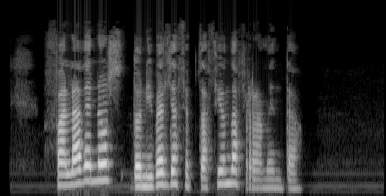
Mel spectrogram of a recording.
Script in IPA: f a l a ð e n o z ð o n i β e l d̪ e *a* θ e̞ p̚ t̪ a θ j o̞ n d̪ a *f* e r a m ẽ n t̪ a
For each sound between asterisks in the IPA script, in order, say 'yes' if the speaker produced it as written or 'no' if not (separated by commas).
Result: yes, yes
